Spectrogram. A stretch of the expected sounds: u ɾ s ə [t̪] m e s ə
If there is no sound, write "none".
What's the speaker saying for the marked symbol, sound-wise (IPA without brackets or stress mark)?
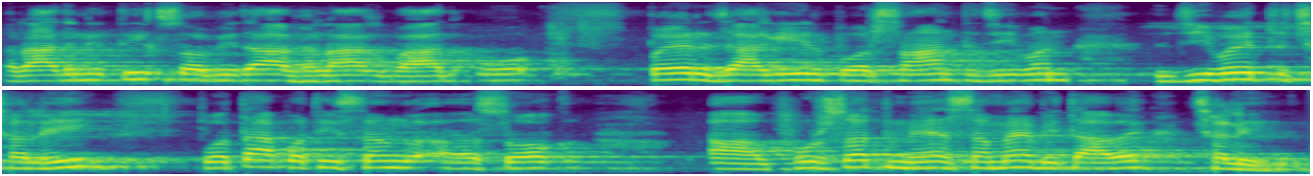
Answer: t̪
